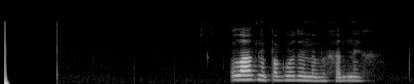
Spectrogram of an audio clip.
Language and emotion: Russian, neutral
